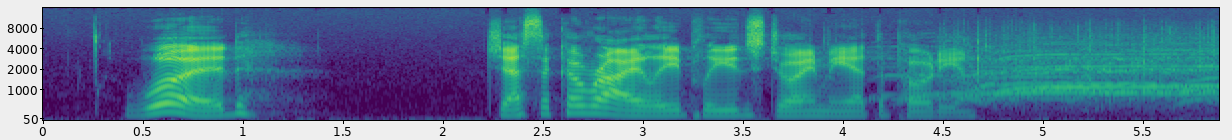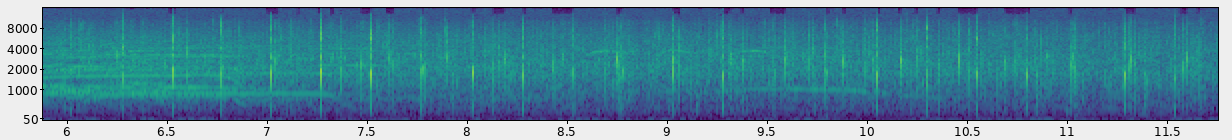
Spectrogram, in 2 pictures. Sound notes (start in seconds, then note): 4.1 audience cheers; 4.3 audience applauds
